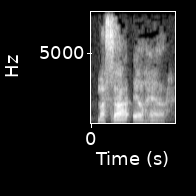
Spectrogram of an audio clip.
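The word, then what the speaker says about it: مساء الخير: Masa el hair.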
